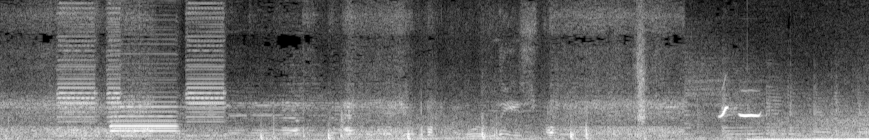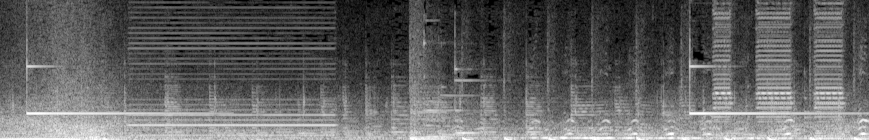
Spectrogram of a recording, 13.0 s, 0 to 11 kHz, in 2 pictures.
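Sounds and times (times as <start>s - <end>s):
car horn honking: 0.4s - 1.8s, 6.7s - 9.2s, 11.8s - 13.0s
passers-by talking: 0.7s - 9.4s.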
